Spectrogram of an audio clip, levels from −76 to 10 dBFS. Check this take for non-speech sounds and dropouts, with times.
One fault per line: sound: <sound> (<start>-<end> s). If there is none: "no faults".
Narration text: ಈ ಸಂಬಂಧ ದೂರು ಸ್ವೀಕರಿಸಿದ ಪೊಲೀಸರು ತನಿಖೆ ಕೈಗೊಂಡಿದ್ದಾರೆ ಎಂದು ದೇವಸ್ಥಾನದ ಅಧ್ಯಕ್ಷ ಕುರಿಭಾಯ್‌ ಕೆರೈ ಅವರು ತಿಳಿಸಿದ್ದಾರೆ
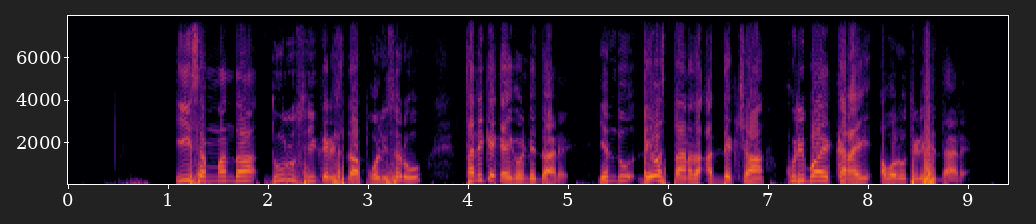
no faults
